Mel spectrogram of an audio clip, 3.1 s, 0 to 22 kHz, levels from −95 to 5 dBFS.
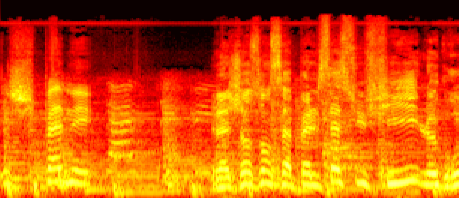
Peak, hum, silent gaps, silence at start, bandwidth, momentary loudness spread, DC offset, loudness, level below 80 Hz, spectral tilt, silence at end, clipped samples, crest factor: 0 dBFS; none; none; 0 s; 17 kHz; 10 LU; under 0.1%; -13 LUFS; -40 dBFS; -4 dB/octave; 0 s; under 0.1%; 14 dB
